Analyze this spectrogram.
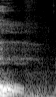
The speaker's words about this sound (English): As I cough into the microphone, that's great. Real classy, you know.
